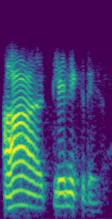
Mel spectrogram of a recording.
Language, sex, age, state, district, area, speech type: Kannada, female, 60+, Karnataka, Gulbarga, urban, conversation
